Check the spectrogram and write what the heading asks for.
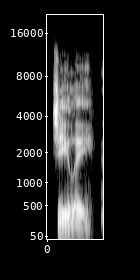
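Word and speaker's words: Gigli: So, Geely. – His name rhymes with really.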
